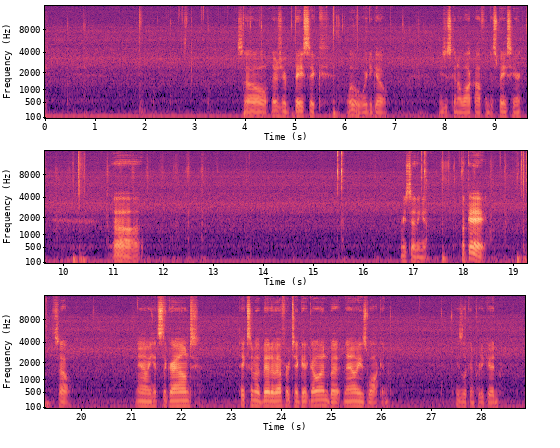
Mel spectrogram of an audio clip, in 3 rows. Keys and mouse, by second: 0.1 middle click, 2.6 middle click, 4.2 shift+middle click, 5.0 KP_3, 5.9 shift+middle click, 10.4 shift+space, 15.6 click, 17.2 click, 17.8 shift+middle click, 19.2 shift+space, 21.4 middle click, 25.8 middle click, 27.2 middle click.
